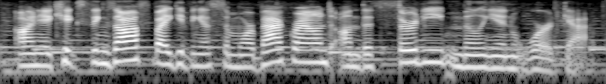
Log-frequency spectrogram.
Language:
English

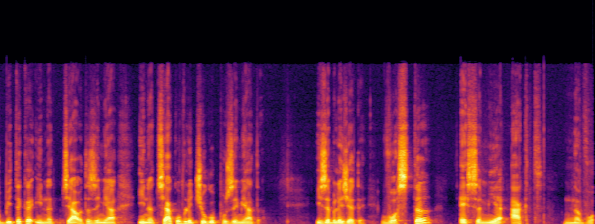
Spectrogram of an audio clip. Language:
Bulgarian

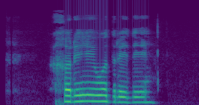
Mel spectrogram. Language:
Pashto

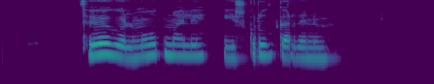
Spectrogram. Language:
Icelandic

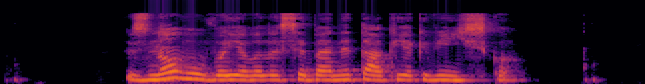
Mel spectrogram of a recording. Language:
Ukrainian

